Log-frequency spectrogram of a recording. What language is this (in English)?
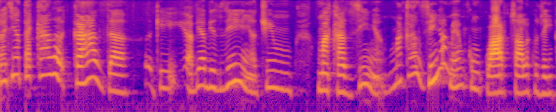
Portuguese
